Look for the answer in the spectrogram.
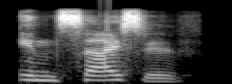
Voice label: "incisive", Indian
